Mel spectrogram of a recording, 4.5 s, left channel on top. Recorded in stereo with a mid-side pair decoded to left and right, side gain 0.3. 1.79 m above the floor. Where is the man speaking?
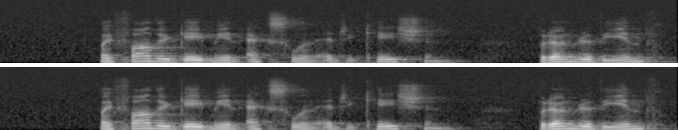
30° right, 1.4 m.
